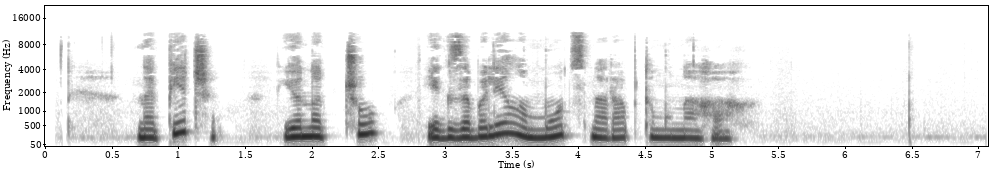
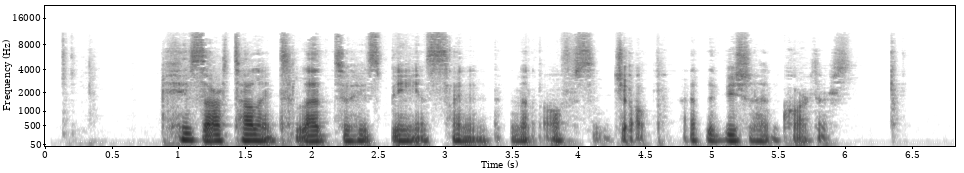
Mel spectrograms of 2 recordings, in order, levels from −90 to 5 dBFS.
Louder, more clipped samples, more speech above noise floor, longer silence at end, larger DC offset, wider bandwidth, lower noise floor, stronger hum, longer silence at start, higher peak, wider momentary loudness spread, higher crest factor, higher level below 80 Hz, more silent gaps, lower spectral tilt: about the same, -22 LUFS vs -23 LUFS; neither; about the same, 50 dB vs 47 dB; first, 1.9 s vs 0.45 s; neither; about the same, 11 kHz vs 11.5 kHz; about the same, -70 dBFS vs -69 dBFS; neither; second, 0.7 s vs 0.9 s; second, -6 dBFS vs -2 dBFS; second, 12 LU vs 16 LU; second, 16 dB vs 22 dB; second, -72 dBFS vs -48 dBFS; neither; about the same, -6 dB/octave vs -6 dB/octave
